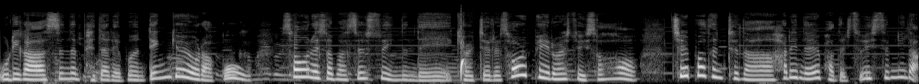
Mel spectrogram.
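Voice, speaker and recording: Amid noticeable background noise, a woman with a fairly high voice speaks at a moderate pace with very wide pitch swings. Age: 30s. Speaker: vlogger. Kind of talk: vlog voiceover narration.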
